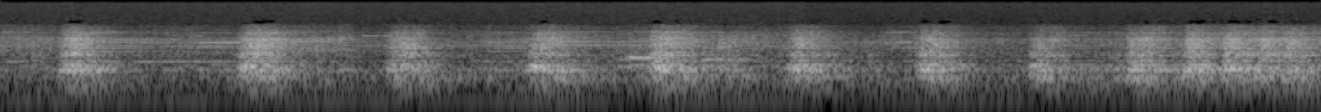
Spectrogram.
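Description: A steam locomotive puffs and hisses in steady, rhythmic bursts, roughly nine broad chuffs of steam over a constant hissing background, moderately loud with no voices.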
